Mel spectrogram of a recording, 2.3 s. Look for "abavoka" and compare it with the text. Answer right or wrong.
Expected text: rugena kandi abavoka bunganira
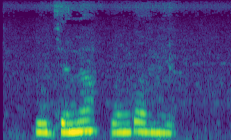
wrong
